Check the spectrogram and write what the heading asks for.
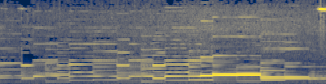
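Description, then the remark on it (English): An ice cream truck's tinkling electronic jingle plays a steady stepwise melody, growing slightly louder as the truck crawls closer at about half a mile per hour. No voices are heard. “Hold on, there is of course an ice cream truck.”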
